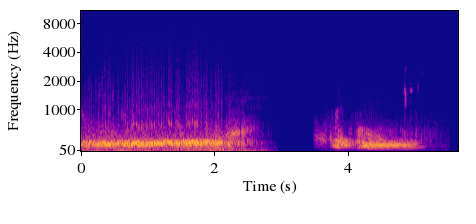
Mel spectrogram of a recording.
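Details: Morning stomach growling: two long, low rumbling gurgles from the abdomen, gas and fluid moving through the gut (borborygmi).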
